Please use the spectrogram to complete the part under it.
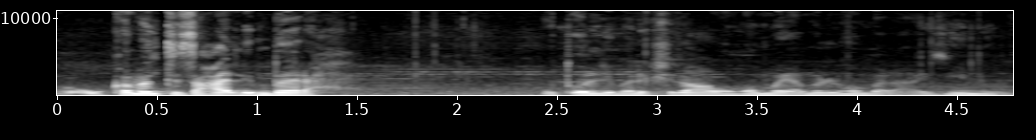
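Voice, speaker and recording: A man with an Egyptian Arabic accent acting several everyday roles in a homemade skit, with quick, exclamatory lines. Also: high-pitched, level tone, soft background music, natural voice. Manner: quick, loud, exclamatory dialogue. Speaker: amateur actor.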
